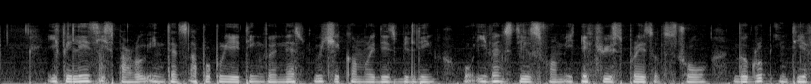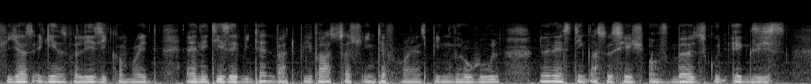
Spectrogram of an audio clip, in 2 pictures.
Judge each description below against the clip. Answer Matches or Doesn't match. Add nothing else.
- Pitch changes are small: Matches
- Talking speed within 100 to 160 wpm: Doesn't match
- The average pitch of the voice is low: Matches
